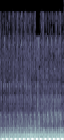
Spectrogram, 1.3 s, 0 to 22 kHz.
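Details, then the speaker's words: Four-wheeler breaking trail in deep snow after 37" snowfall, dragging bottom: deep, rapid chattering thumps, about seven a second, mean the wheels are spinning without grip and the quad has stopped moving. "I have stopped moving when it Chatters like that it means the wheels are spinning"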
